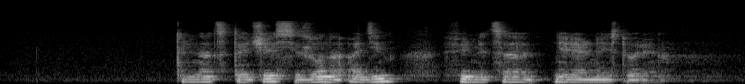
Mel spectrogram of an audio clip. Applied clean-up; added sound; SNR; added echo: none; none; none; none.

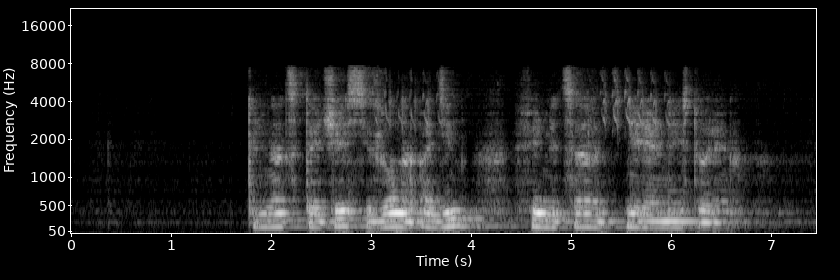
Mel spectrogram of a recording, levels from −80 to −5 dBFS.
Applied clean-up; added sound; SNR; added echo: neural separator model SepFormer DNS4.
